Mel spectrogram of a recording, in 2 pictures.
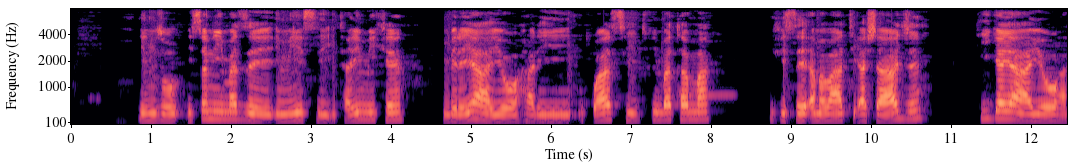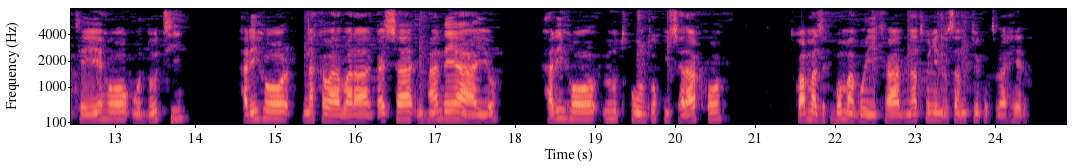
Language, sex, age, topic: Rundi, male, 25-35, education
